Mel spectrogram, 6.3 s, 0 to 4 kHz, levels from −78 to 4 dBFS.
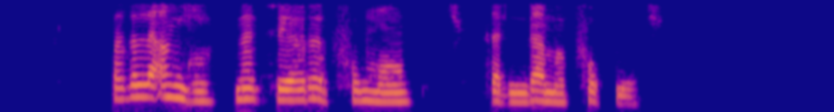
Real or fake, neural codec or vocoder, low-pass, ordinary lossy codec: fake; codec, 44.1 kHz, 3.4 kbps, Pupu-Codec; 3.6 kHz; Opus, 24 kbps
